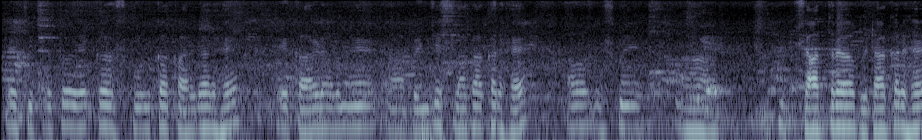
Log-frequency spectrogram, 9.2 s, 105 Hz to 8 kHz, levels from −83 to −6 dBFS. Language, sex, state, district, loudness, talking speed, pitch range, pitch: Hindi, male, Maharashtra, Chandrapur, -37 LUFS, 150 wpm, 145-160 Hz, 150 Hz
